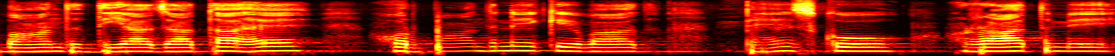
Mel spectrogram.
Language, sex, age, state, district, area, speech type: Hindi, male, 18-30, Rajasthan, Bharatpur, rural, spontaneous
